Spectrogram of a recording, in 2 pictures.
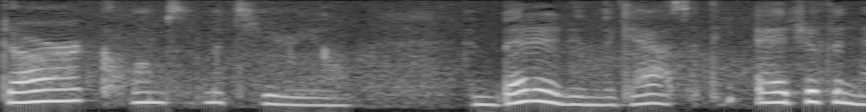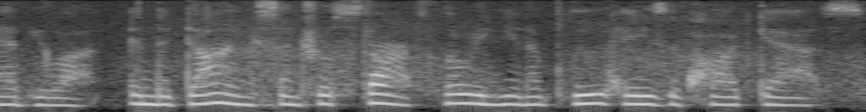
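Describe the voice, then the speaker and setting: Whispering and soft-spoken, the speaker keeps a moderate pace over light background noise. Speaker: reader of a tactile book. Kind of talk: reading photo captions aloud from a book, casual comments. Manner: soft-spoken, whispered. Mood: interested, enthusiastic. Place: home room. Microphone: phone near.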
